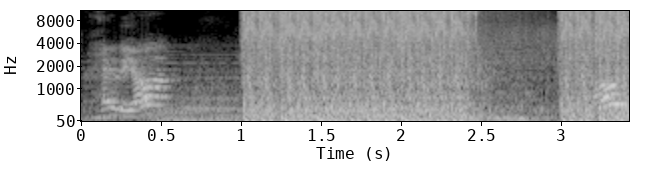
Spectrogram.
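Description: A gun fires in a loud burst.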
